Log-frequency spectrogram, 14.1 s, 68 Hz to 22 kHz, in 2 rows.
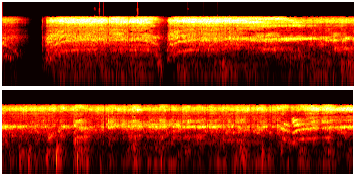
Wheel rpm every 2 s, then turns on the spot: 100, 160, 220, 230, 230, 230, 210.
none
